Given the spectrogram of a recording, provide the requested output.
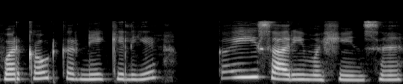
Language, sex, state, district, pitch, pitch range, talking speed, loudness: Hindi, female, Madhya Pradesh, Katni, 240 Hz, 225-280 Hz, 120 wpm, -18 LUFS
